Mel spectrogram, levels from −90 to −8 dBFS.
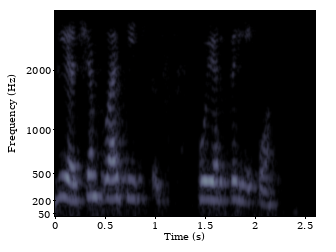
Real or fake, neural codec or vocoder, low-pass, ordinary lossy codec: fake; codec, 16 kHz, 2 kbps, FunCodec, trained on Chinese and English, 25 frames a second; 3.6 kHz; Opus, 16 kbps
